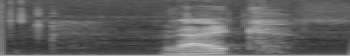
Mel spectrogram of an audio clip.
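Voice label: "wijk", Dutch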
